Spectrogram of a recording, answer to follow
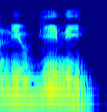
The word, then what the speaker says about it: New Guinea: Guinea ini yang juga digunakan untuk nama Papua Nugini New Guinea Idol bacanya Nugini karena ketika penjelajah Spanyol menumbuhkan Papua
